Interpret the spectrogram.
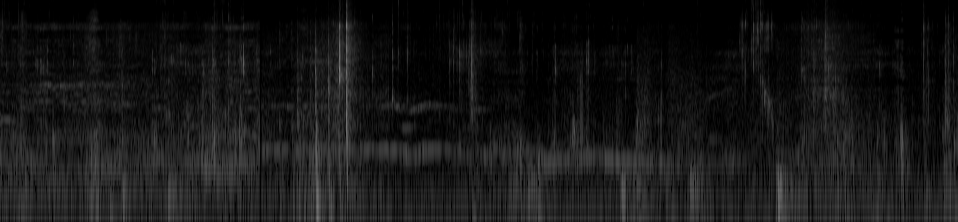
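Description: Close-up eating sounds: biting and wet chewing of sauced chicken wings and fries, with a louder sharp bite a little after three seconds in.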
